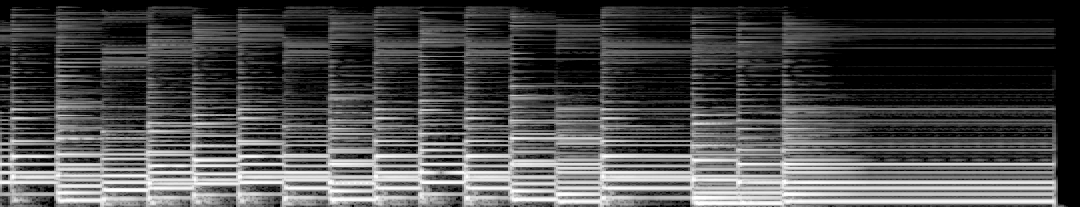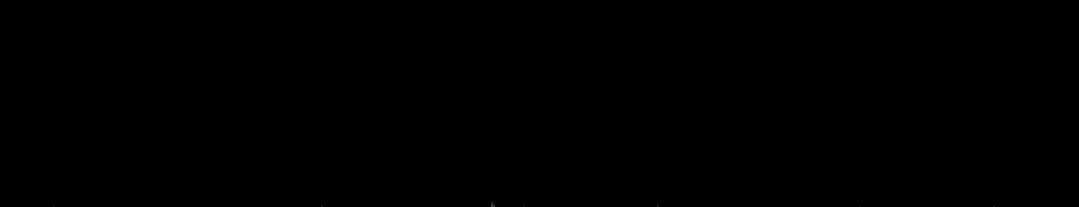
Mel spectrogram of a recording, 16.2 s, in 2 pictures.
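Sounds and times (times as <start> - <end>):
bourrée dance music: 0.0 - 7.9.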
